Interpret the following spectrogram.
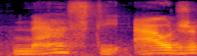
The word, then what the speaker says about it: Nastylgia: predictions for the trenches nasty algae card I believe it's supposed to sound like Nostalgia it's not spelled like it uh no but we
